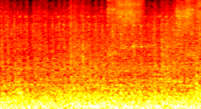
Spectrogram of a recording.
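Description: A laser weapon fires with a harsh buzz.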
